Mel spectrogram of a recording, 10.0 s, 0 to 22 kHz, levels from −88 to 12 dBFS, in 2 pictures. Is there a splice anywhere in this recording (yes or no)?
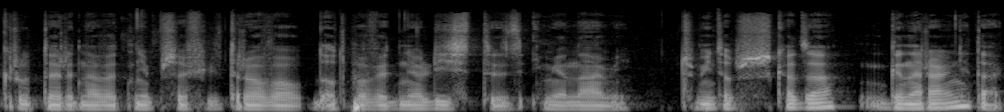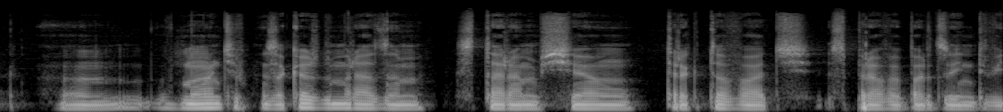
yes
